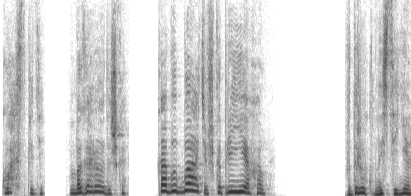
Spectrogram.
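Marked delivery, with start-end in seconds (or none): 0.0-3.3 eager prayer. Acted. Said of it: "Глаза её горели, губы дрожали".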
